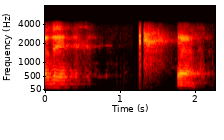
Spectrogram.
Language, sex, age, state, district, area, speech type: Malayalam, male, 45-60, Kerala, Kasaragod, urban, conversation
